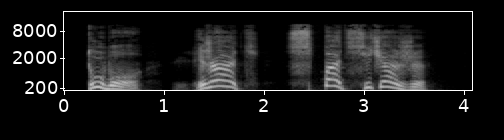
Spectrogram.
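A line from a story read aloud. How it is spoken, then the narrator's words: Shouted. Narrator (Russian): все-таки закричал на нее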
